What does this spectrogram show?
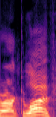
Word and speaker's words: Ankalaev: I actually feel for Ankalaev here. Funnily enough, that's how it's said.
